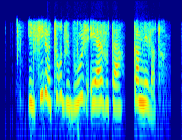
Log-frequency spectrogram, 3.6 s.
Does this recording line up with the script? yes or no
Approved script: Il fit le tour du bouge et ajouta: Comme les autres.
yes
